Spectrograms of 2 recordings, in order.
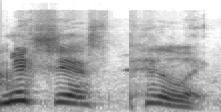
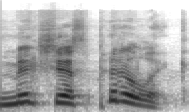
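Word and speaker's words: Mxyzptlk: It's Mitch Pitilik. Come on y'all. Whatever, man. They say it like eight different times. It's like Tinian and Tinan. No, it's not. It's Tinen and it's Mix Pitilik.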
